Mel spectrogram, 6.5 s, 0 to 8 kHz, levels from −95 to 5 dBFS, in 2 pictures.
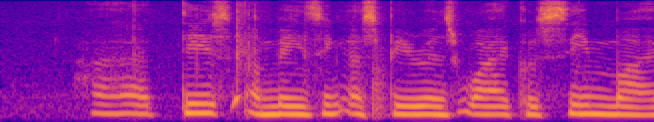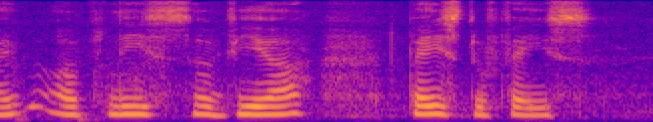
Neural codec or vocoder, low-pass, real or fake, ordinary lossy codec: none; none; real; none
